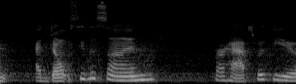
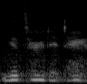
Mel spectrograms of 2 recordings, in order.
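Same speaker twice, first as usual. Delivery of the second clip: whispered; 5 dB quieter than usual. Acted. Repeats line in whisper.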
